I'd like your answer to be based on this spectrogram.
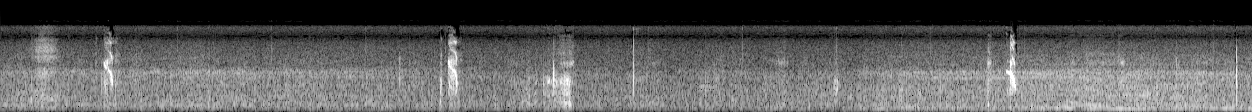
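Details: Several brief, sharp, irregularly spaced gulping sounds over a quiet room background; hiccups.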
